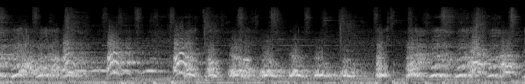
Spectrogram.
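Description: Two dogs bark loudly in a rapid, continuous run of sharp barks and yips, with a few whimpering notes mixed in and no one talking.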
